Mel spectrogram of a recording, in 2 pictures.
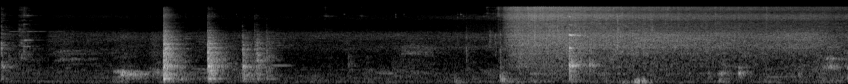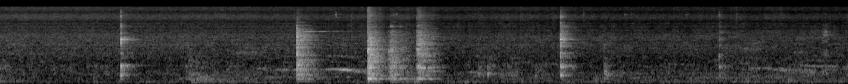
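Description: Urad dal dosa batter fries in oil on a hot pan, a steady close sizzle rising partway through while metal spatula scrapes and clanks against the pan and dishes sound in sharp separate knocks.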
